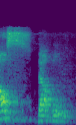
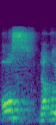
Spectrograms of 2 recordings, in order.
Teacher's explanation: حمزہ کو مستفل پڑھنا، باریک پڑھنا، اور صاد کو موٹا پڑھنا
